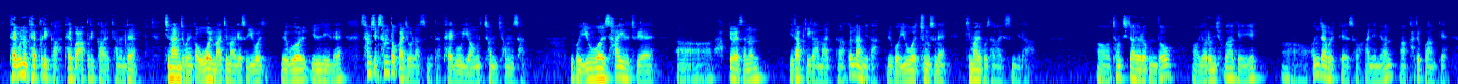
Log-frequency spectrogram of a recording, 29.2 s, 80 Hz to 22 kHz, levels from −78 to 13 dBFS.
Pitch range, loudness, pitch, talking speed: 95-125 Hz, -26 LUFS, 105 Hz, 230 characters per minute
